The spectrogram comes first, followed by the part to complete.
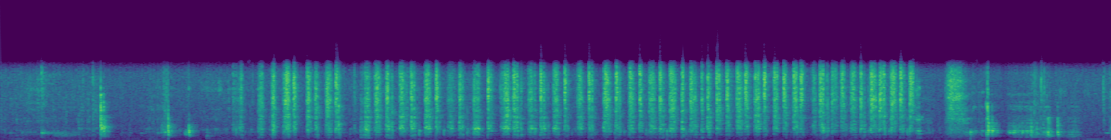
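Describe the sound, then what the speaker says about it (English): Sandpaper rasps over a wooden violin back plate strip in quick, rhythmic back-and-forth strokes, close and clear, with a few separate scrapes at the start and end. "so I'll scrape a little extra there. sandpaper to that."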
